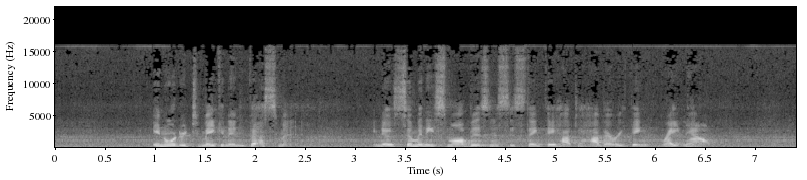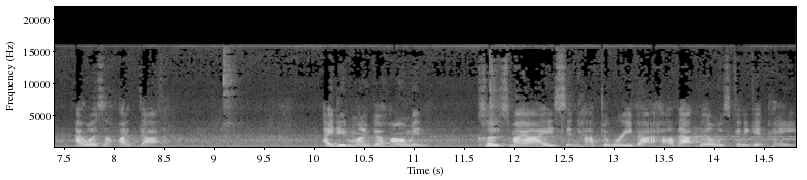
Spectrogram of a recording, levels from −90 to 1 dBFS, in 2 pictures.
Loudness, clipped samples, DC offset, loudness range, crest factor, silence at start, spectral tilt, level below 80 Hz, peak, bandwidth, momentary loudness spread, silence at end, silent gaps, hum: -20 LUFS; under 0.1%; under 0.1%; 4 LU; 18 dB; 0 s; -4 dB/octave; -50 dBFS; -2 dBFS; 16.5 kHz; 16 LU; 0 s; none; none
